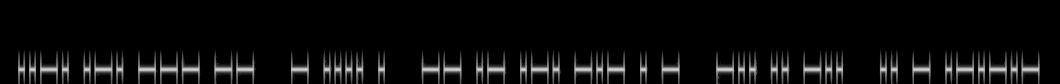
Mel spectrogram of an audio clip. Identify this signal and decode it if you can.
Morse code, heard as a keyed tone, about 22 wpm, 700 Hz. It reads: FROM THE MARKET DID IT.
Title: Sentences from Top 600 Words 22wpm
